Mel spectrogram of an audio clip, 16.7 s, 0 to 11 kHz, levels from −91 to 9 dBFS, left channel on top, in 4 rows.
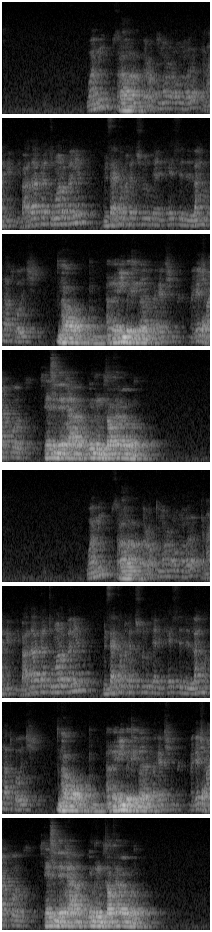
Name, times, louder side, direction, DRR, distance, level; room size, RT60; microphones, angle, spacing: voice 1, 1.7-5.8 6.2-9.0 11.0-11.8 12.0-13.0 13.7-14.1, right 1 dB, 65° right, -3 dB, 1.5 m, -40 dB
voice 2, 2.3-2.6 9.4-11.3 12.3-12.4 13.3-15.2, right 1 dB, 20° right, -5 dB, 1.7 m, -26 dB
10.5 x 5.0 x 3.0 m, 1.0 s
head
